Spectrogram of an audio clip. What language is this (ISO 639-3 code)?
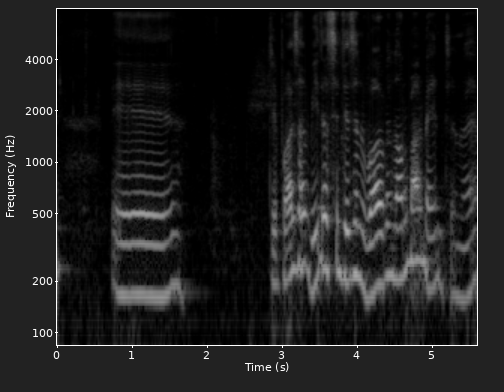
por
